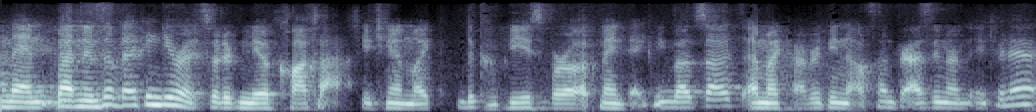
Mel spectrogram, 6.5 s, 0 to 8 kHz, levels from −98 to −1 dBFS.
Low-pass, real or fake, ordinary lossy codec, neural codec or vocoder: 7.2 kHz; fake; AAC, 32 kbps; codec, 16 kHz, 0.5 kbps, X-Codec, HuBERT features, trained on balanced general audio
